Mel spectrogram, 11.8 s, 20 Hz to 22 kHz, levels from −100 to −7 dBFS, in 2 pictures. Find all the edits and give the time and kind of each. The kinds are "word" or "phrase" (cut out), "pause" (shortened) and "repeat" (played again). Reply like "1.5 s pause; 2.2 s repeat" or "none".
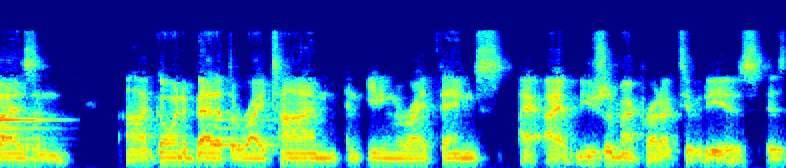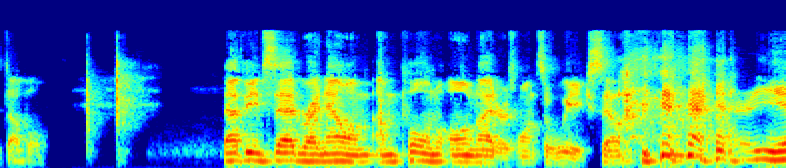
none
